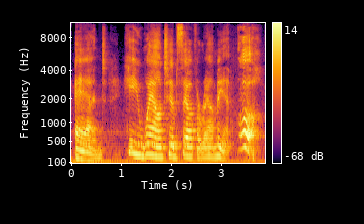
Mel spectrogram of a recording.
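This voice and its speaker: A woman's voice: mid-range voice, very animated, takes it slowly, vocal fry, heavily acted. A woman reading a storybook, voicing a boisterous, cheeky young girl who tells tall tales in dramatic exclamations. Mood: boastful, excited. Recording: background noise, library read-aloud.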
